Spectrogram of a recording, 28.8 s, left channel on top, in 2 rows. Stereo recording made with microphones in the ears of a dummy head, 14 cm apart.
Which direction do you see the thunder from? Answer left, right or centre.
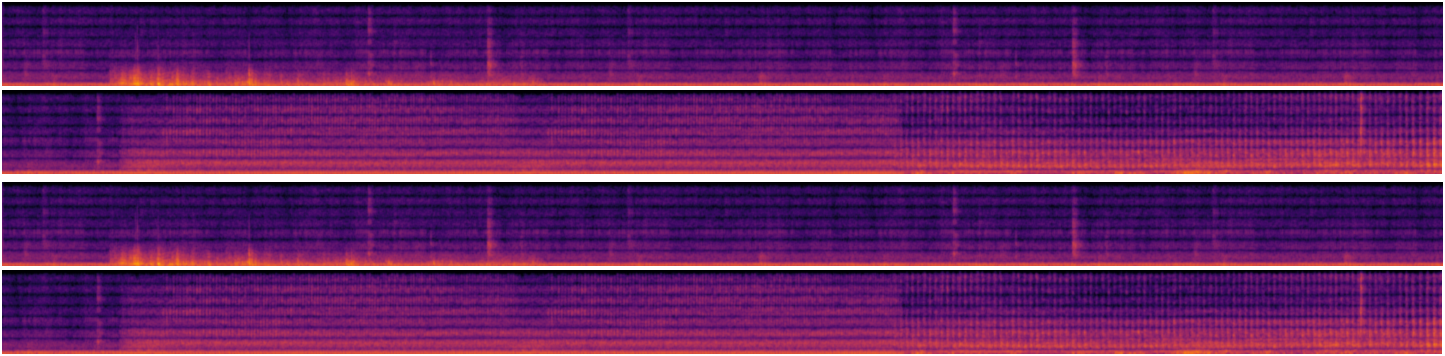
centre.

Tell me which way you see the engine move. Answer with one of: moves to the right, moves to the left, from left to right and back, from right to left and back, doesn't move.
doesn't move.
